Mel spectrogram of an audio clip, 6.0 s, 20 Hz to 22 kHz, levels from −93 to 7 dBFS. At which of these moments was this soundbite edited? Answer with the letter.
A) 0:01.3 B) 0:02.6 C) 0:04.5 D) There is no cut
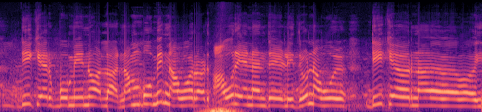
B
